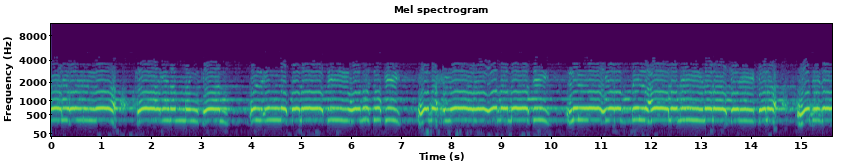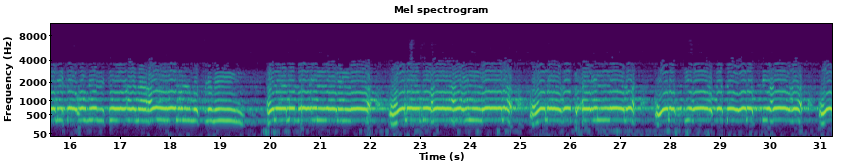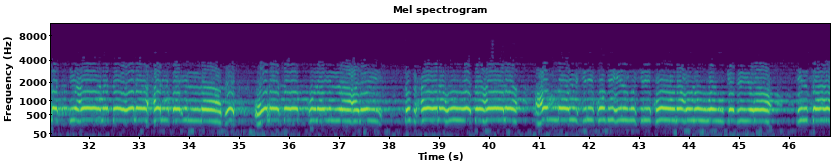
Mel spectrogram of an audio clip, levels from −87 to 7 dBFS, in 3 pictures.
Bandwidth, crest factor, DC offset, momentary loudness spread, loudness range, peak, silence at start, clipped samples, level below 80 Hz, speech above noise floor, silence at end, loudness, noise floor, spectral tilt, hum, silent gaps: 3.8 kHz; 8 dB; under 0.1%; 7 LU; 2 LU; -4 dBFS; 0 s; under 0.1%; -64 dBFS; 22 dB; 0 s; -12 LUFS; -34 dBFS; -7.5 dB/octave; none; none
